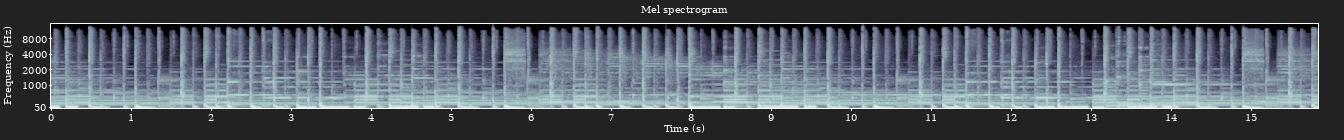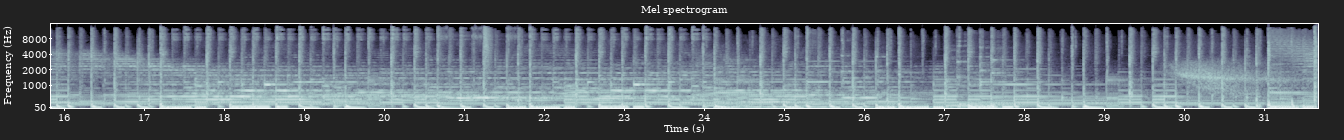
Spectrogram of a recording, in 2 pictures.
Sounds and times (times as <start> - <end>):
Music: 0.0 - 31.6.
